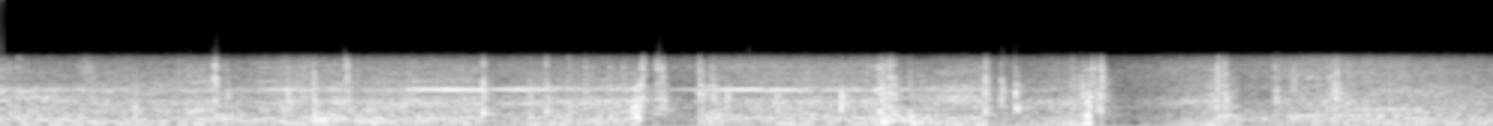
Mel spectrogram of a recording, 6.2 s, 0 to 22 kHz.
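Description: The engine of a replica Citroën 2CV Sahara running with a steady low rumble, with scattered knocks and clicks and, for a while, a steady high whine.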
